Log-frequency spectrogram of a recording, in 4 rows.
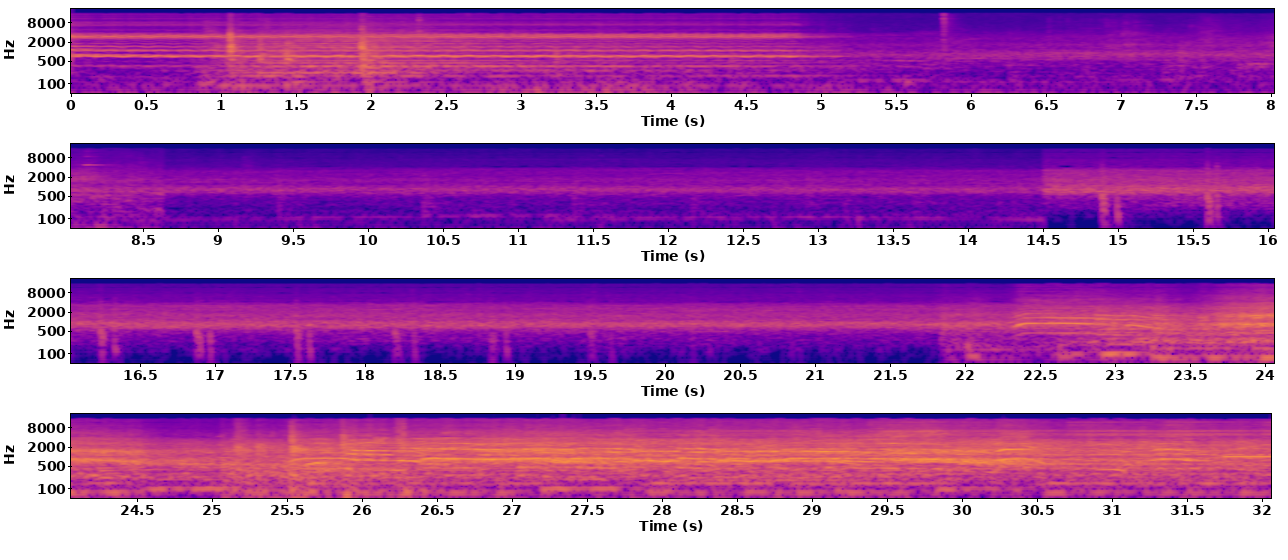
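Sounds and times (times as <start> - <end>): crowd chanting and singing: 0.0 - 32.0.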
